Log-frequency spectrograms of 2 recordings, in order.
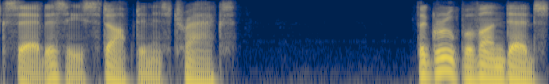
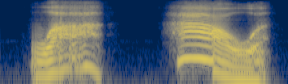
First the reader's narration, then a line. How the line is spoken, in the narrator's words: the undead sputtered with confusion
